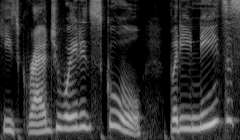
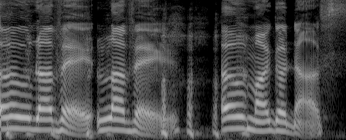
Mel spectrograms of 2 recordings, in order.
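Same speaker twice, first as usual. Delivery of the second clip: put-on mid-Atlantic accent spoken through a locked jaw; 3 semitones lower than usual. Describing a man who switched to a lockjaw accent, the speaker does a Thurston Howell the Third impression. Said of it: "mid Atlantic, blue blood, lockjaw tone".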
